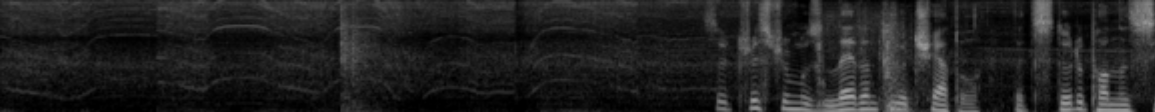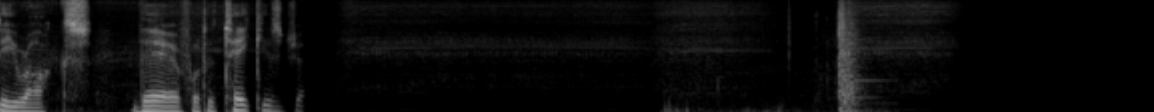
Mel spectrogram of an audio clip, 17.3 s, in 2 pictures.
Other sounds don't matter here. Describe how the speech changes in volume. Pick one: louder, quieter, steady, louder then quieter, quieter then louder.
steady.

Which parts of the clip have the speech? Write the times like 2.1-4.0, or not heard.
5.3-10.9.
